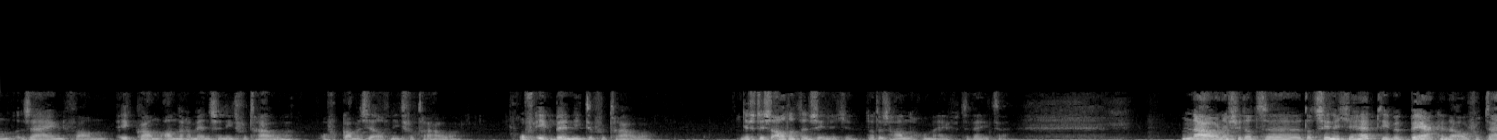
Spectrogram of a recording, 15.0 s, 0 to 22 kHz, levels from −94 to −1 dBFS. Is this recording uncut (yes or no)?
no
